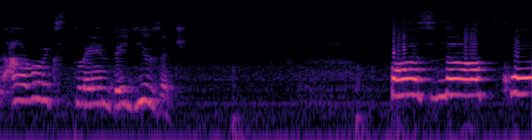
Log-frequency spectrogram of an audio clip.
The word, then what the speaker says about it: Познакомьтесь: Even if you can see a soft sign there, it's pronounced hard anyway. Познакомьтесь. И, since E is unstressed here, it's pronounced like E. Познакомьтесь.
